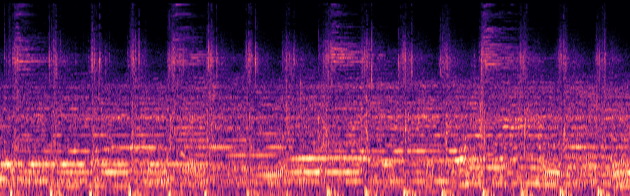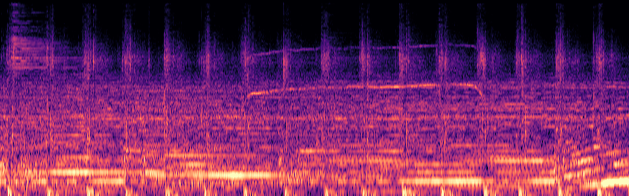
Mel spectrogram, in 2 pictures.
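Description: Live rock band playing an instrumental passage without vocals: guitars and keyboard lines over a steady drum beat, loud and continuous.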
